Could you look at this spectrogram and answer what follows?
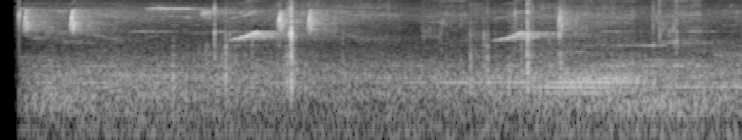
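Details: Common redstart (Phoenicurus phoenicurus) calling: two clear upslurred whistles about a second apart, with faint high ticks and other bird chirps in the background.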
